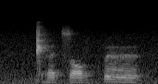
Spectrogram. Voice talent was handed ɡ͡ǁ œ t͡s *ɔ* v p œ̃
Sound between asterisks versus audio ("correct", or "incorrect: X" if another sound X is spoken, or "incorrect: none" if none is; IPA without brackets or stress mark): correct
